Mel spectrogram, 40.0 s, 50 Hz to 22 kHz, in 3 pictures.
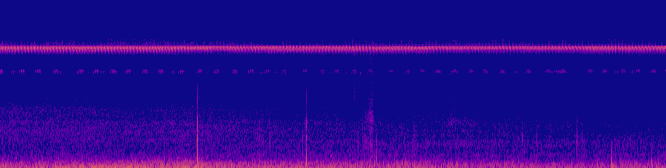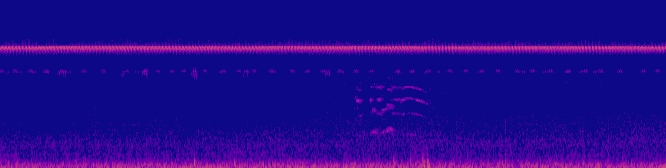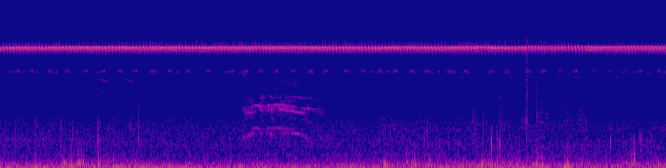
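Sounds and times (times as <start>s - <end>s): high-pitched insect chorus: 19.1s - 24.0s, 28.6s - 39.9s
rooster crowing: 20.4s - 22.1s, 31.5s - 33.2s.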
